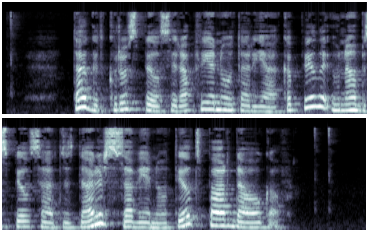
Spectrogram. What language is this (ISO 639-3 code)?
lav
